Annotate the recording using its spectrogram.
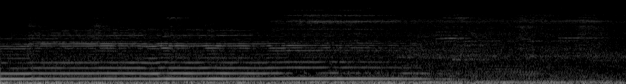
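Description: A boy humming one long, steady 'mmm' through closed lips in bhramari (humming-bee breath) pranayama. The hum holds one pitch and dies away about four and a half seconds in.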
